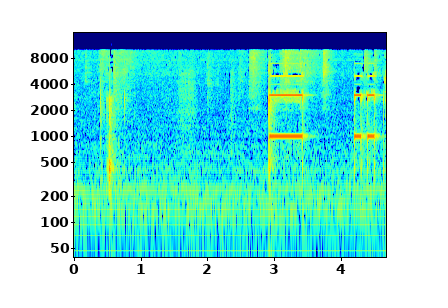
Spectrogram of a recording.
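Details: LP12 cardiac monitor/defibrillator powering up: a click, then one long tone and two short beeps, in a quiet room.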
